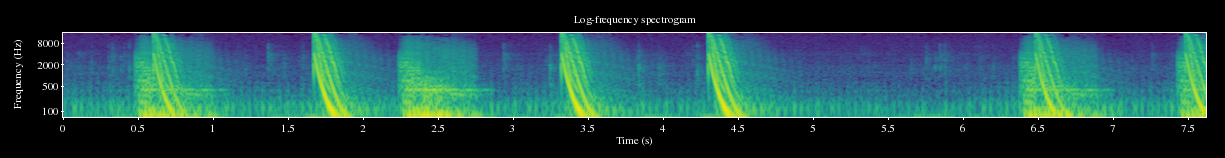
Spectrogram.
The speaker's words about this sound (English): you will hear a whoosh sound. Depending on how close you are, you will either hear a long whoosh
